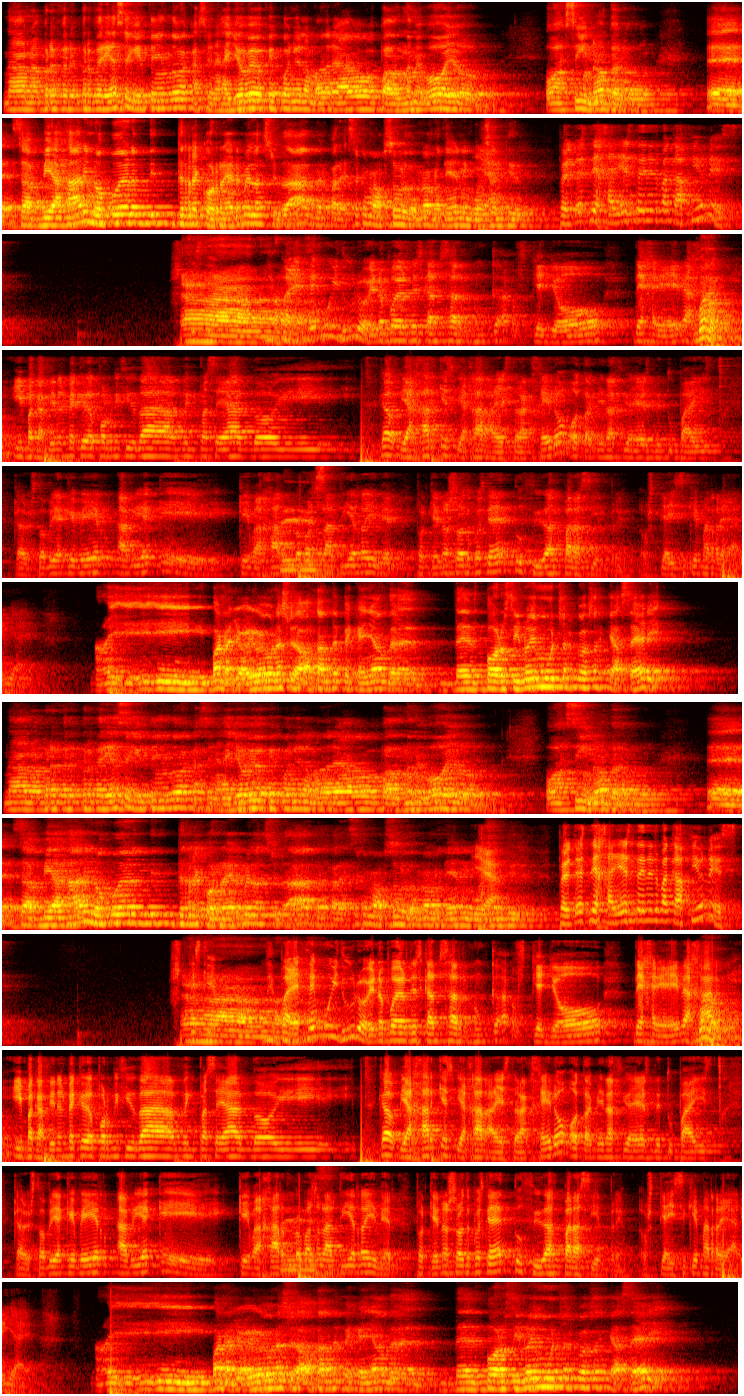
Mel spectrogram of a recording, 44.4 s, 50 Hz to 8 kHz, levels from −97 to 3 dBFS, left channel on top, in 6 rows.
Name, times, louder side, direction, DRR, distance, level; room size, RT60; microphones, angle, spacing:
voice 1, 0.0-4.9 5.4-6.5 7.0-12.6 16.6-17.9 21.7-22.0 32.4-32.8 37.9-43.6, left 2 dB, 75° left, 5 dB, 0.8 m, -30 dB
voice 2, 13.0-14.7 16.5-16.9 17.4-22.0 22.3-37.5, right 4 dB, 45° right, 9 dB, 0.5 m, -35 dB
10.0 x 4.1 x 3.7 m, 1.2 s
head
